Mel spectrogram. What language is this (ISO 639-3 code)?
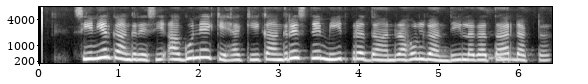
pan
